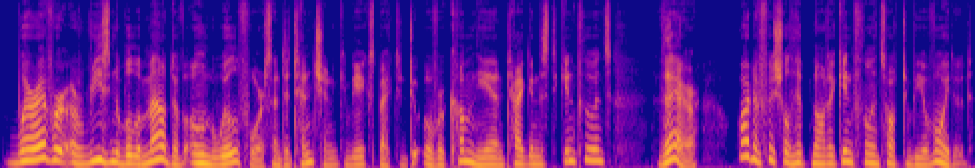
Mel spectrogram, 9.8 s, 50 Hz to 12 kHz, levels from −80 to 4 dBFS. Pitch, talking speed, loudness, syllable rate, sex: 170 Hz, 160 wpm, -17 LUFS, 6.3 syllables/s, male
